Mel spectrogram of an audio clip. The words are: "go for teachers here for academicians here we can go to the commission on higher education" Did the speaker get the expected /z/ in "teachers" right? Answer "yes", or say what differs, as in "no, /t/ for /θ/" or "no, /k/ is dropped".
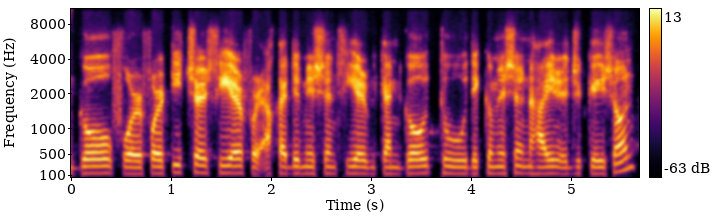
no, /s/ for /z/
